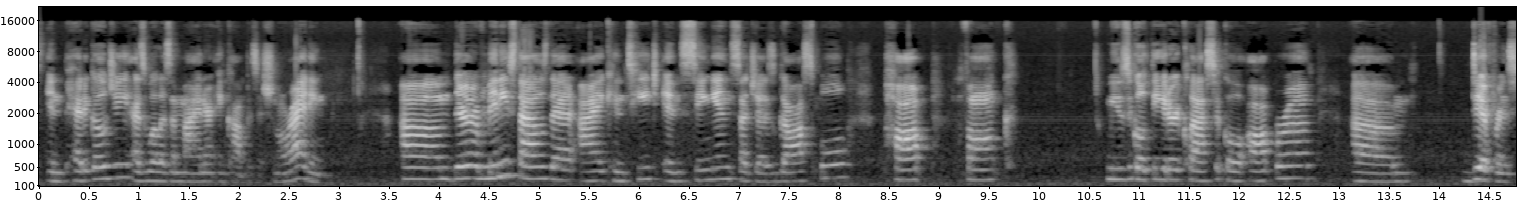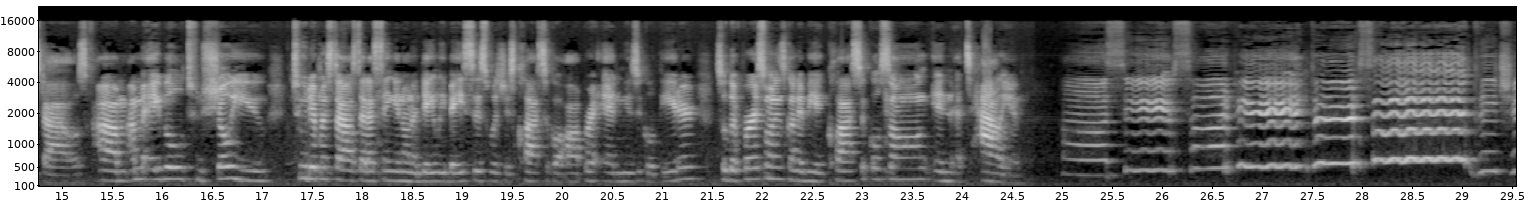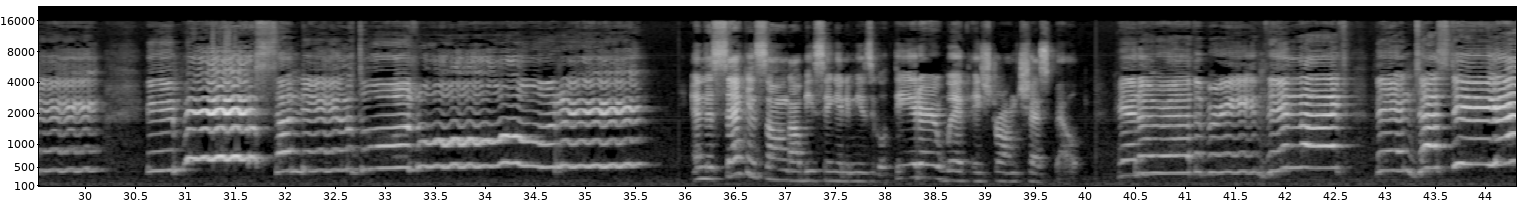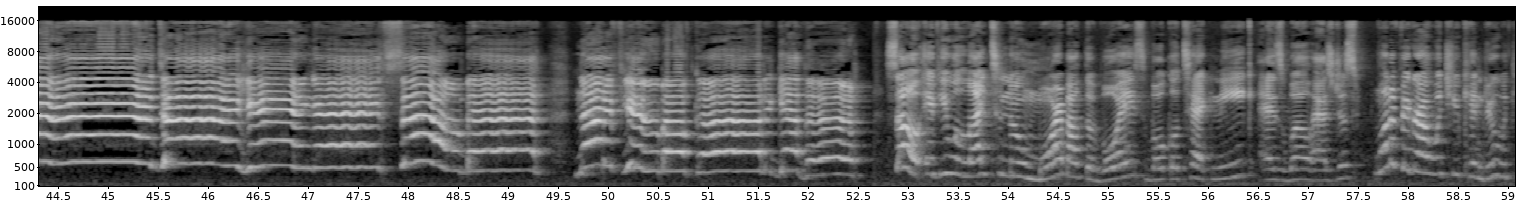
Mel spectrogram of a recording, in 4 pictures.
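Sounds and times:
singer's short breaths: 3.2s - 3.6s, 8.1s - 9.2s, 30.2s - 30.6s, 49.4s - 49.7s
woman singing operatically: 14.4s - 35.7s, 40.4s - 59.0s.

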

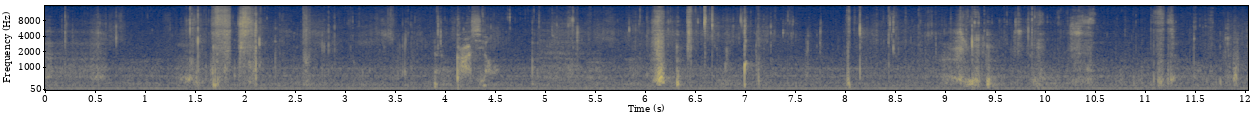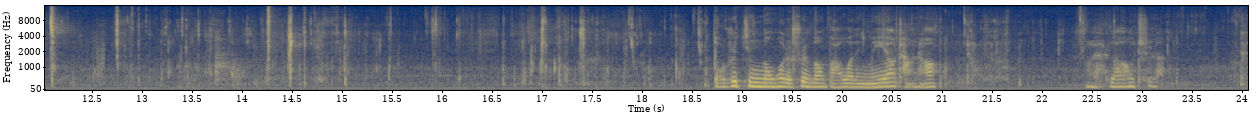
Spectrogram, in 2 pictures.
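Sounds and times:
chewing with crunches: 0.0s - 22.5s.

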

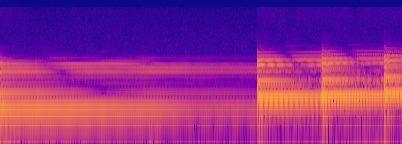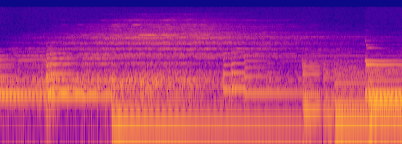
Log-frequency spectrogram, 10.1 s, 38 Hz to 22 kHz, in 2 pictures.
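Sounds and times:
piano chord ringing: 3.2s - 10.0s.

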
